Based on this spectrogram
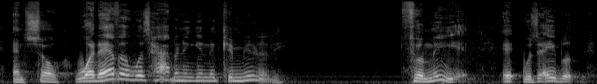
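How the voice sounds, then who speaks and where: The speaker has an American accent and a somewhat breathy voice. The pitch swings very widely. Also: man. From New York, Long Island (Manhasset). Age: 80s+. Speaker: retired pastor and civil rights activist. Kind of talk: interview testimony. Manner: halting, frequent repetitions and false starts.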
